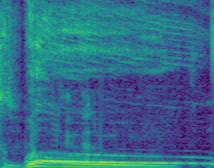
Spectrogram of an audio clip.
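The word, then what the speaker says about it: Cambooh: tipo bu de susto. Cambu.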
